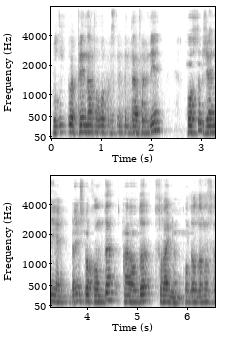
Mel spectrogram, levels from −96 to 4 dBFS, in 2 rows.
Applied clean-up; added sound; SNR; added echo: neural mask model DeepFilterNet 3.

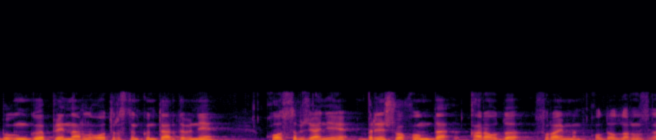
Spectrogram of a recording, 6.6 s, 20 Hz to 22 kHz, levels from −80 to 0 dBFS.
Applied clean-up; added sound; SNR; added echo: none; none; none; none.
